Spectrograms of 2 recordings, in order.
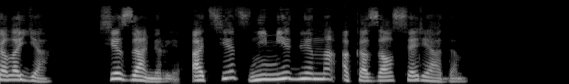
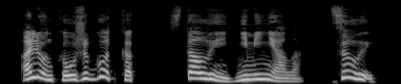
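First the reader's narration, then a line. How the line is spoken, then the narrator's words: Plain. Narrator (Russian): сказал Захар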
